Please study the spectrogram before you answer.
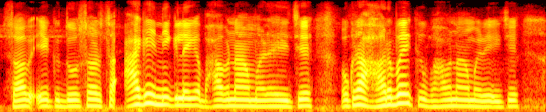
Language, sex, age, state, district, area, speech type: Maithili, male, 18-30, Bihar, Darbhanga, rural, spontaneous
